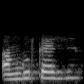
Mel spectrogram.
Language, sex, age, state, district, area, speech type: Hindi, female, 30-45, Uttar Pradesh, Bhadohi, rural, conversation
